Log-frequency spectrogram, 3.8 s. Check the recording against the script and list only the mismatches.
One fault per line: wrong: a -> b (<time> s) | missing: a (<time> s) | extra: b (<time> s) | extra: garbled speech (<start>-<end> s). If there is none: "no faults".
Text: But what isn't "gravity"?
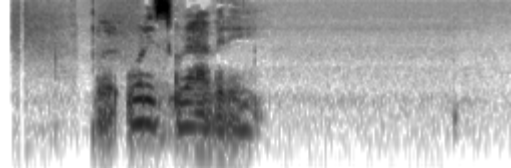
wrong: isn't -> is (1.1 s)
